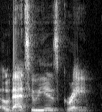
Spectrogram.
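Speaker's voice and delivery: usual speaking voice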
